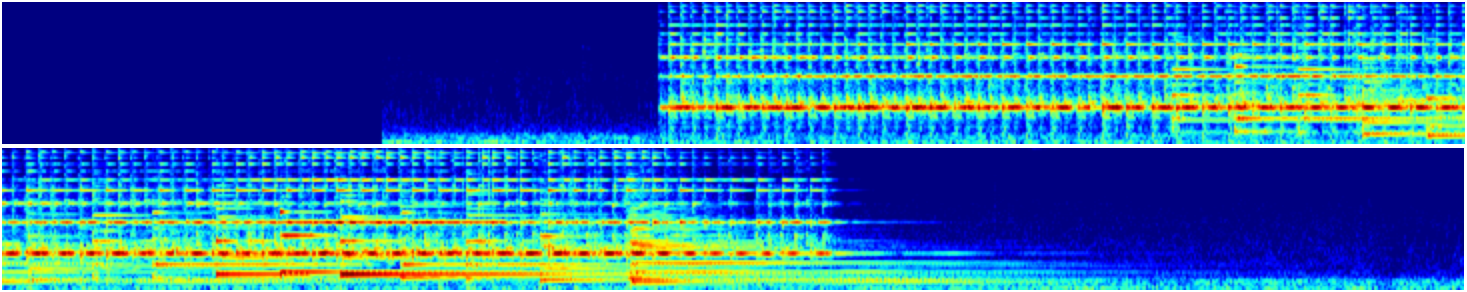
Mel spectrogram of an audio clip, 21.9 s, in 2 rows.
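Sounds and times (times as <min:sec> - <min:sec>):
koto: 0:05.0 - 0:21.1.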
